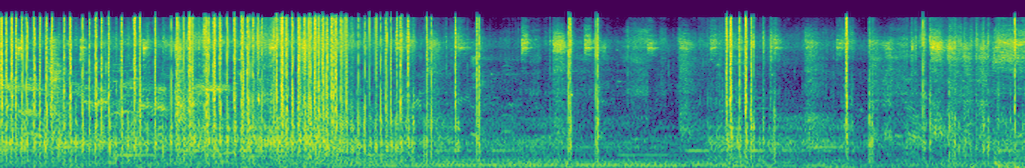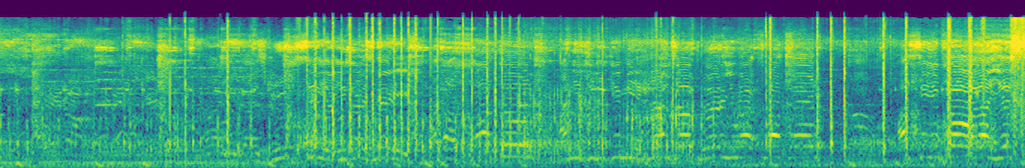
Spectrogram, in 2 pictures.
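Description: Music playing over a PA with a steady bass line, mixed with skateboard wheels rolling and repeated sharp clacks of boards. Faint voices are in the background.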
